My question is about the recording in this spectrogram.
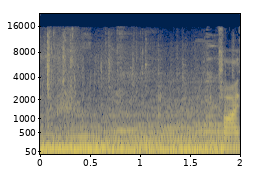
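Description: Background music over the running engine and road noise of a police car heard from inside the cabin during a pursuit, with a faint slowly rising pitch in the middle; a voice starts near the end.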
